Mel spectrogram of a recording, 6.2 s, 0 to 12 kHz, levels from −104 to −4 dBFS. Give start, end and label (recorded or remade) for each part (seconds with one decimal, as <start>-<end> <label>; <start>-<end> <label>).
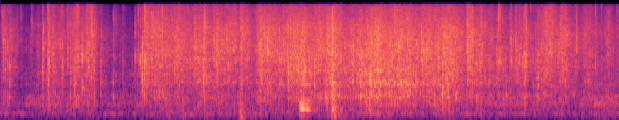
0.0-2.1 remade; 2.1-2.7 recorded; 2.7-4.7 remade; 4.7-5.6 recorded; 5.6-6.2 remade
